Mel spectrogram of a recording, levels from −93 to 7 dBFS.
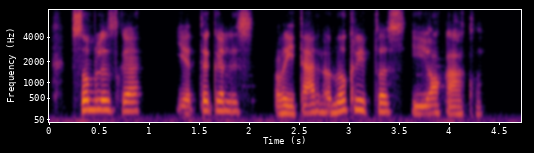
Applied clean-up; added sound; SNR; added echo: neural diffusion model UNIVERSE++.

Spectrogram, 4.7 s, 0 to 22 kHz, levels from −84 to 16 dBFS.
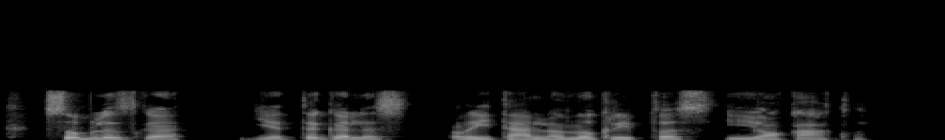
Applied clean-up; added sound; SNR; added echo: none; none; none; none.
